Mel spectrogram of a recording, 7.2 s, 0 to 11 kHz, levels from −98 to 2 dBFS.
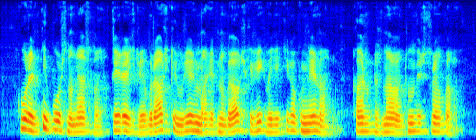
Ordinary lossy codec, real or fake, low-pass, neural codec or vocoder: none; fake; none; autoencoder, 22.05 kHz, a latent of 192 numbers a frame, VITS, trained on one speaker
